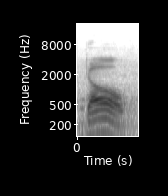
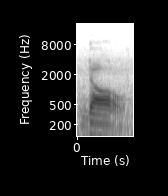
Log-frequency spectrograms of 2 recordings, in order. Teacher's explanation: Dull. Use the short sound like up and cup. Dull. Plus the dark L.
